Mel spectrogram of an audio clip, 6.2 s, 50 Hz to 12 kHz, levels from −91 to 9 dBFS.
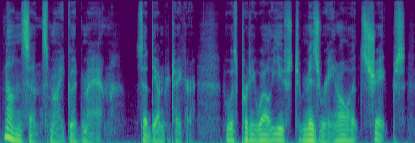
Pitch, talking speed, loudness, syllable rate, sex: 90 Hz, 175 wpm, -21 LUFS, 5.4 syllables/s, male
